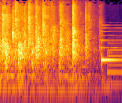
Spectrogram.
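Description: A small audience applauding: many quick, uneven hand claps.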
